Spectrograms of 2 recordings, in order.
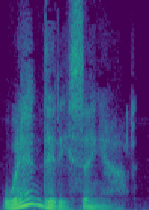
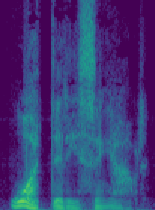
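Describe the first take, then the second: First: "When" stressed, falling at the end. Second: "What" stressed, lower, falling at the end. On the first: Tom questions the keeper, "When" stressed. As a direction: lean on "When" as a mild puzzled question. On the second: Tom presses the keeper, "What" stressed. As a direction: hit "What", low and mildly puzzled. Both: A narrator's reading. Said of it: "in a puzzled-up kind of way".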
